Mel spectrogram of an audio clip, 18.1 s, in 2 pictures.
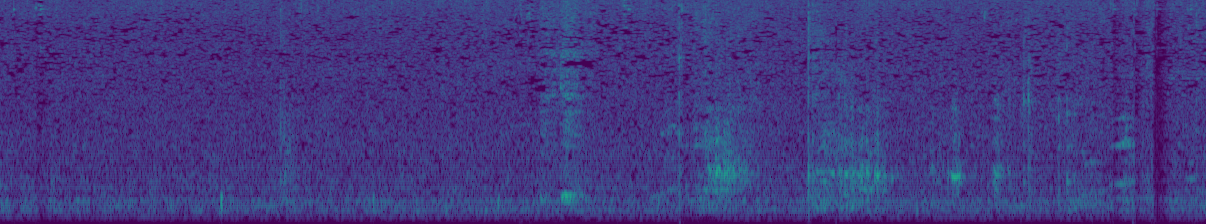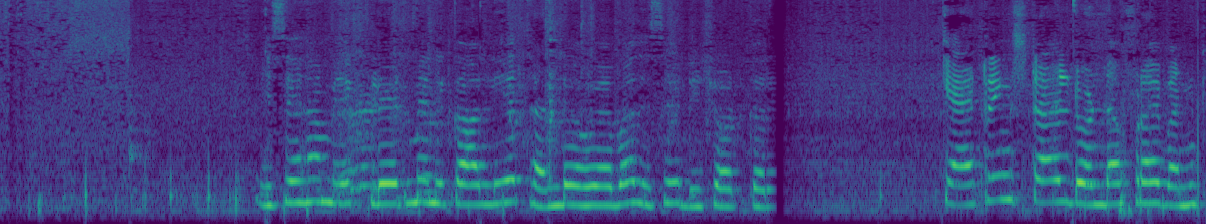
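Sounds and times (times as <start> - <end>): food sizzling in hot oil: 0.0 - 18.0
steel spoon scraping: 4.0 - 4.5, 5.1 - 10.0.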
